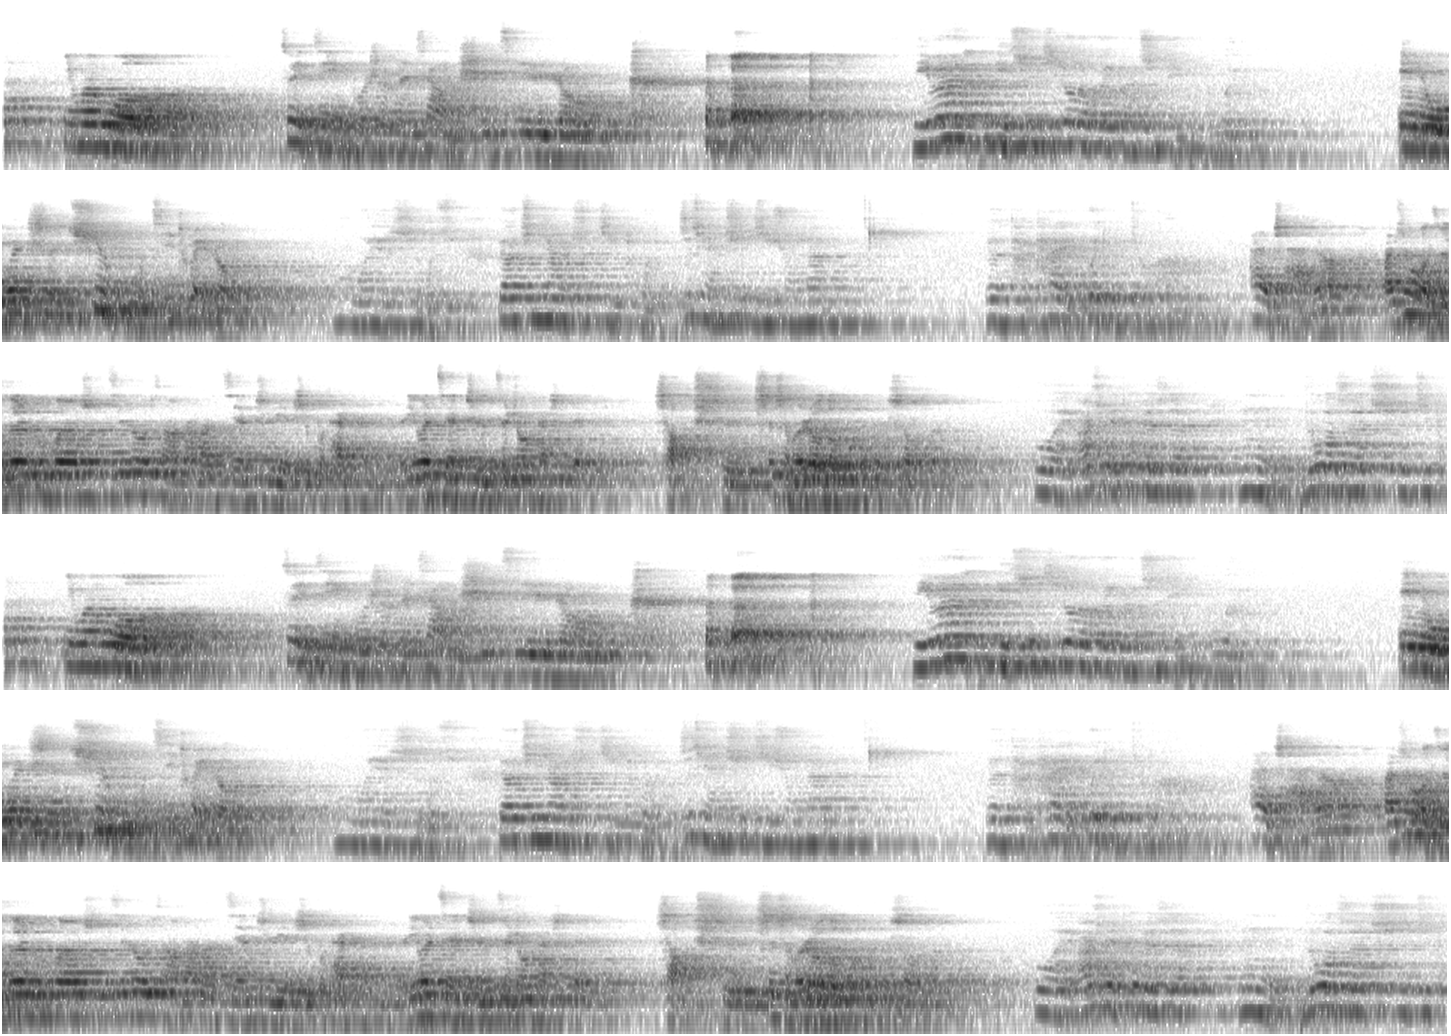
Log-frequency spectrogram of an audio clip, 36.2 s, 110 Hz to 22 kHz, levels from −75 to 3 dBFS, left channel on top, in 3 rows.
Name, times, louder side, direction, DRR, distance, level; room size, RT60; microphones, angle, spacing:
voice 1, 0.5-1.6 2.3-5.5 5.8-6.8 11.6-14.0 22.4-23.2 23.6-29.0 29.6-31.9, left 1 dB, 75° left, -4 dB, 2.8 m, -20 dB
voice 2, 7.6-10.3 14.8-19.0 19.2-19.3 20.2-22.0 32.7-36.1, right 1 dB, 20° left, -4 dB, 1.5 m, -29 dB
17.5 x 10.5 x 2.3 m, 2.5 s
head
